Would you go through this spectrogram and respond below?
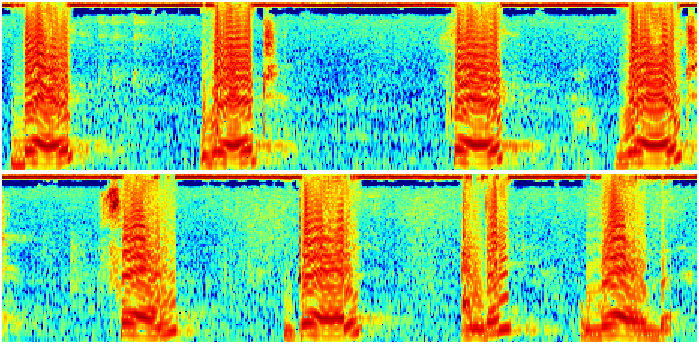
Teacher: But the R has to be silent. It cannot be pronounced openly.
